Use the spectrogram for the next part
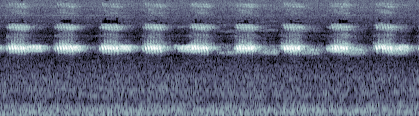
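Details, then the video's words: Urban crickets calling at midnight in a neighborhood: bright, high chirps pulsing evenly about twice per second, with a continuous low hum of distant traffic underneath. "Urban Midnight Crickets"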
